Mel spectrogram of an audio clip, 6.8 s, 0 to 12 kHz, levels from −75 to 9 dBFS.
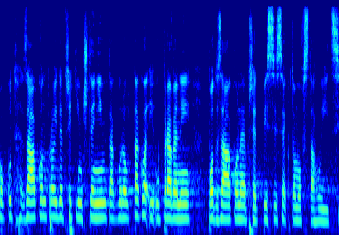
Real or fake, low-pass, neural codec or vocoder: real; 10.8 kHz; none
